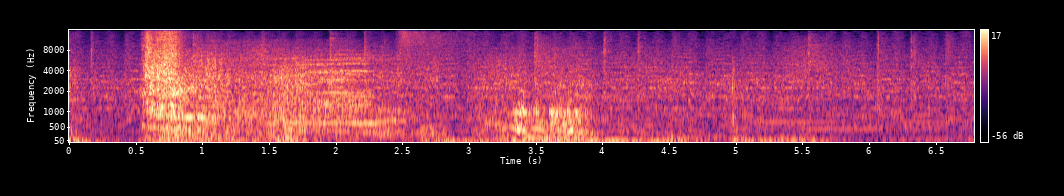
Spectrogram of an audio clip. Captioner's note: T-rex stomps off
